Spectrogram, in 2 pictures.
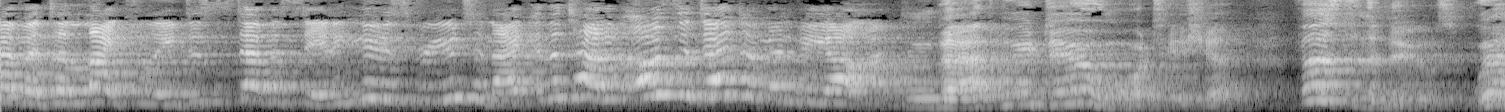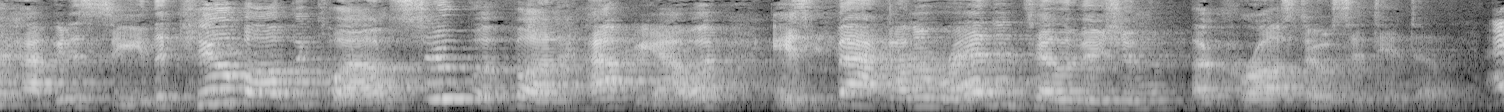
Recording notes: In our first ever live show. LIVE from BransonCon 2019. Our first experience in recording a live podcast episode came with some learning challenges and curveballs: sound equipment left much to be desired. Branson, Missouri.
